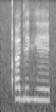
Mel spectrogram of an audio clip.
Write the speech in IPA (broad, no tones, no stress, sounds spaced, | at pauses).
qʼ e ɡ e vʲ e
